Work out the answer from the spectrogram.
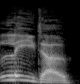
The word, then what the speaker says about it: lido: It is pronounced Leo.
